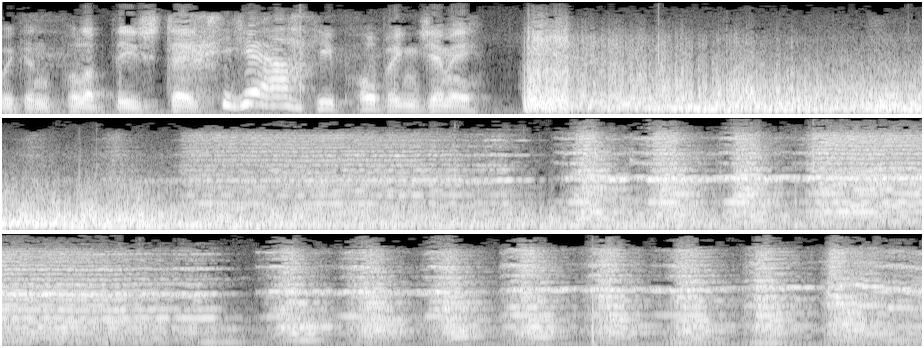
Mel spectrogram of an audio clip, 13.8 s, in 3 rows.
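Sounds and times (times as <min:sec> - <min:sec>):
speech: 0:00.0 - 0:03.2
storm wind and rain: 0:02.6 - 0:10.4
dramatic orchestral music: 0:05.0 - 0:13.7.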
